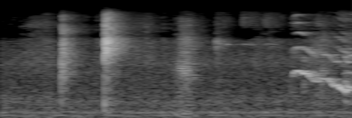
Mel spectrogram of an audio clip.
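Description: Two sharp plastic clicks about a third of a second apart, the second louder, then a softer one just after a second in: the flip-top cap of a plastic bottle being snapped open.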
